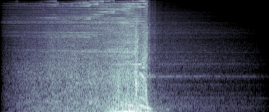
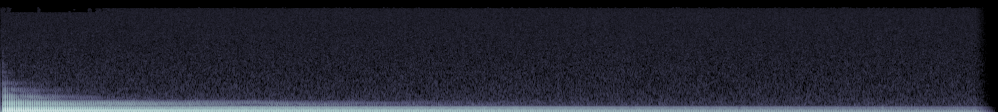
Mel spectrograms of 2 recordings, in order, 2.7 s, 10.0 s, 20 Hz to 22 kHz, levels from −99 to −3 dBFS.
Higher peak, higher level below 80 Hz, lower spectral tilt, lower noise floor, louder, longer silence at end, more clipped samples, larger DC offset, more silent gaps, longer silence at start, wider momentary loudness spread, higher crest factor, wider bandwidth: first, 0 dBFS vs -6 dBFS; first, -22 dBFS vs -32 dBFS; second, -4 dB/octave vs -10.5 dB/octave; first, -66 dBFS vs -47 dBFS; first, -15 LUFS vs -29 LUFS; first, 1.15 s vs 0.2 s; neither; neither; neither; first, 0.45 s vs 0 s; about the same, 21 LU vs 23 LU; second, 16 dB vs 22 dB; first, over 20 kHz vs 1.3 kHz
